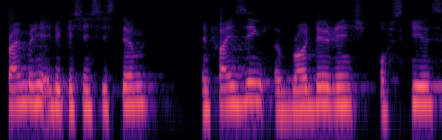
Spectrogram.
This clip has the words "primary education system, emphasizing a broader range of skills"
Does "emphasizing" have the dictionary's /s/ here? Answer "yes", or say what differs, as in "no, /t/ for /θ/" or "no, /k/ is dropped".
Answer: no, /s/ is dropped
